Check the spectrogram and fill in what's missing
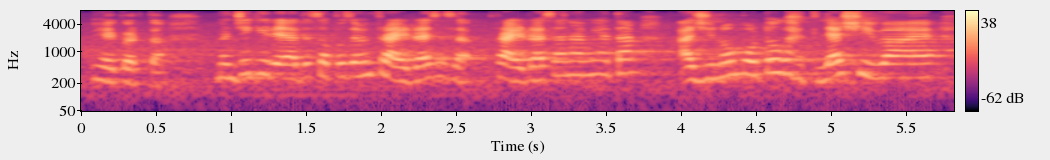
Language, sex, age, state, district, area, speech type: Goan Konkani, female, 18-30, Goa, Bardez, urban, spontaneous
